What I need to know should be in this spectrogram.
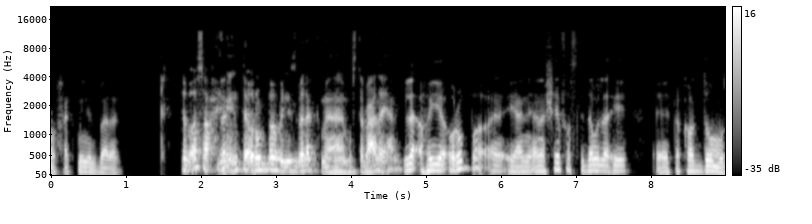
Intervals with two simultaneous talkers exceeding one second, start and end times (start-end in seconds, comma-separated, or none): none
